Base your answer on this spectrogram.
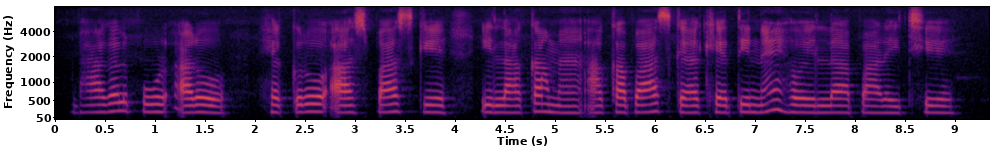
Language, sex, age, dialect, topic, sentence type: Maithili, female, 18-24, Angika, agriculture, statement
